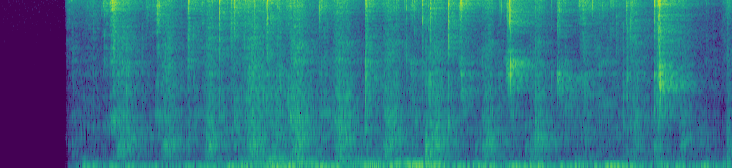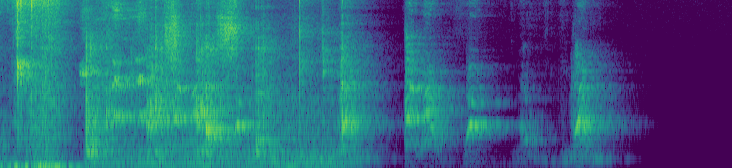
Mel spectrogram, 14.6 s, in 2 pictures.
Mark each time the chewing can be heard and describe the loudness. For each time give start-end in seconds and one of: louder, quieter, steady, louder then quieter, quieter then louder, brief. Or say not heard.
0.7-10.8 louder.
